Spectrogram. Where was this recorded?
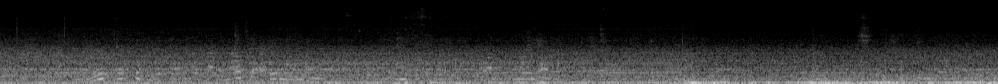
on a subway train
